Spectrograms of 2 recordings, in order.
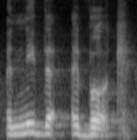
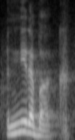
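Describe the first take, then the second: First: The article is a full 'ay', said slowly. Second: The article is a short, weak 'uh'. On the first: "quando a pessoa está falando mais pausadamente" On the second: "normalmente você vai ouvir só um a"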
